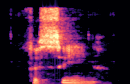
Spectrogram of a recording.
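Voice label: "fascine", British English; pronunciations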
